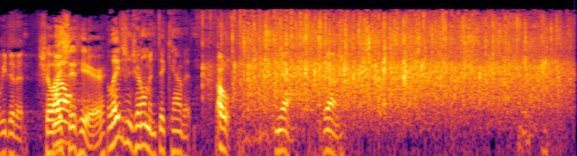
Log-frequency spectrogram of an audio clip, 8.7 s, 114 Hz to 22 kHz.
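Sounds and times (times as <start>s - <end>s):
speech: 0.0s - 5.3s
audience applause as performers get on stage: 3.0s - 8.6s.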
